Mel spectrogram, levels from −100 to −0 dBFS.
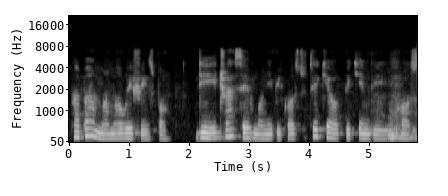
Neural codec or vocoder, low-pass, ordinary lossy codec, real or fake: codec, 44.1 kHz, 7.8 kbps, DAC; 7.2 kHz; none; fake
